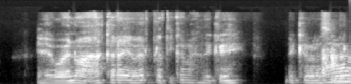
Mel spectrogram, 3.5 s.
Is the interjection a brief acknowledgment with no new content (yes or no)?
no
